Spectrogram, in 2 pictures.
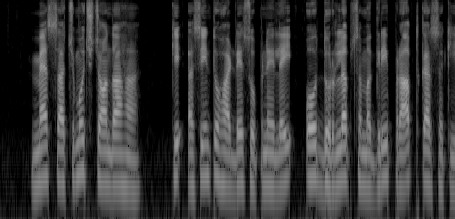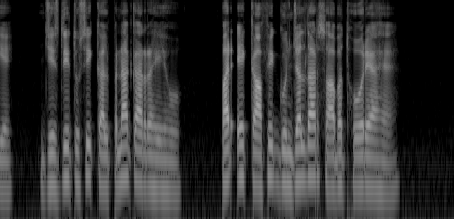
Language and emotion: Punjabi, sad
